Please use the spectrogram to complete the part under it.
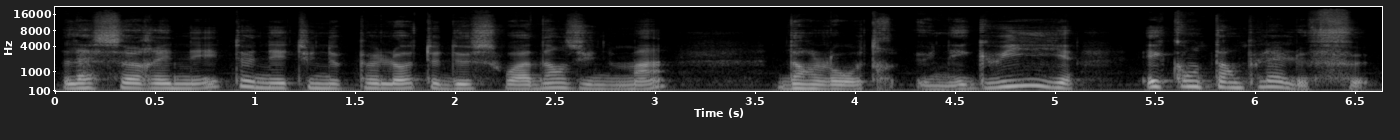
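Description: Slow, low-voiced woman narrating a novel. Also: a little mellow, dry recording. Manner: measured, unhurried storytelling. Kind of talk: audiobook reading of a classic novel.

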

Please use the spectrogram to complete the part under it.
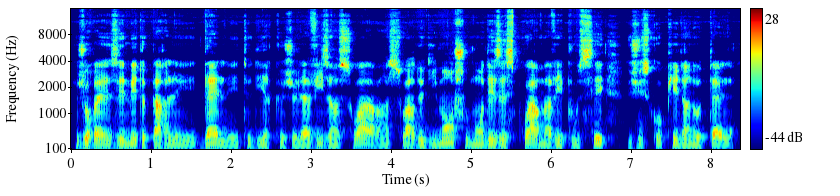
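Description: Heartbroken young man, low, sorrowful and tender, read by the narrator. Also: fairly even intonation, measured pace, few pauses, close to an everyday voice. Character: despairing young man in love.

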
